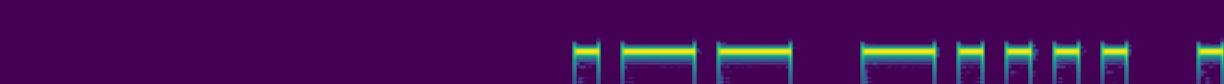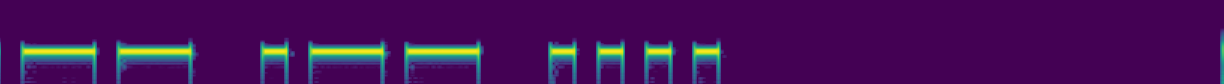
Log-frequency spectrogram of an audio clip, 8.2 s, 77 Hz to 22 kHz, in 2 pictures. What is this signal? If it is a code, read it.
Morse code, heard as a keyed tone, about 15 wpm, 700 Hz. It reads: W6WWH
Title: USA Call Signs - 5 Characters - Repeated 3x - 15wpm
